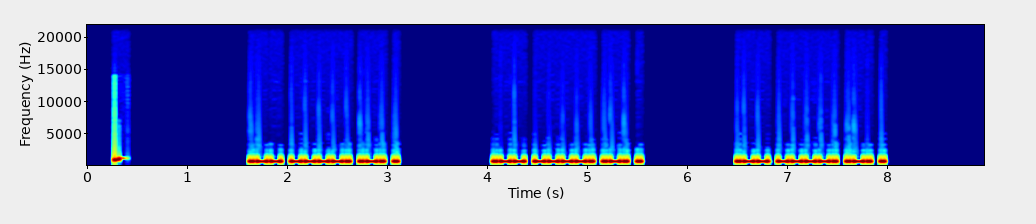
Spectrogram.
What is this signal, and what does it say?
Morse code, heard as a keyed tone, about 34 wpm, 700 Hz. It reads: W9RE W9RE W9RE
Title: Easy Call Signs Repeated 3x - 35wpm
